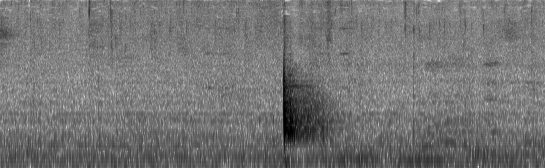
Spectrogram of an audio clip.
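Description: A single sharp knock about two seconds in that dies away quickly: a small bowl of cinnamon set down on a wooden tray.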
